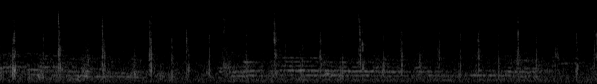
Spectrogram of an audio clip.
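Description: A person chewing a bitten strawberry: irregular mouth clicks and smacks, several a second.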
